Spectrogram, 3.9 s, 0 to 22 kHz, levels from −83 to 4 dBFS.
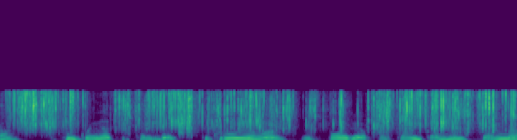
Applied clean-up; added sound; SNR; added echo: none; Crumpling, crinkling; -4 dB; none.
